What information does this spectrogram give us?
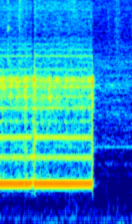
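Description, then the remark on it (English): A single loud, steady electronic telephone tone, like a dialing beep, as a phone call is placed, holds for about a second with a faint click partway through, then cuts off abruptly into near silence. No one speaks. “we're just going to keep calling you until you pick up the phone.”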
